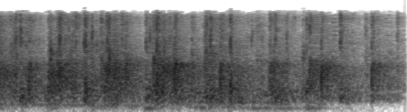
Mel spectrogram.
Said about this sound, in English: Can we give him a quick round of applause?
